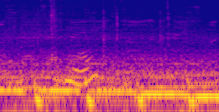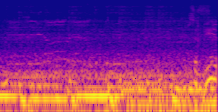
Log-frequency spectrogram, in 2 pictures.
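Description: A car drives through downtown streets, giving a steady, loud engine and road rumble that continues throughout.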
